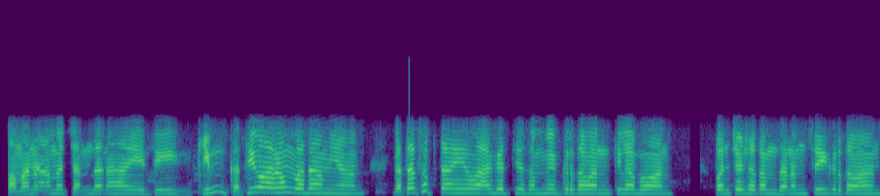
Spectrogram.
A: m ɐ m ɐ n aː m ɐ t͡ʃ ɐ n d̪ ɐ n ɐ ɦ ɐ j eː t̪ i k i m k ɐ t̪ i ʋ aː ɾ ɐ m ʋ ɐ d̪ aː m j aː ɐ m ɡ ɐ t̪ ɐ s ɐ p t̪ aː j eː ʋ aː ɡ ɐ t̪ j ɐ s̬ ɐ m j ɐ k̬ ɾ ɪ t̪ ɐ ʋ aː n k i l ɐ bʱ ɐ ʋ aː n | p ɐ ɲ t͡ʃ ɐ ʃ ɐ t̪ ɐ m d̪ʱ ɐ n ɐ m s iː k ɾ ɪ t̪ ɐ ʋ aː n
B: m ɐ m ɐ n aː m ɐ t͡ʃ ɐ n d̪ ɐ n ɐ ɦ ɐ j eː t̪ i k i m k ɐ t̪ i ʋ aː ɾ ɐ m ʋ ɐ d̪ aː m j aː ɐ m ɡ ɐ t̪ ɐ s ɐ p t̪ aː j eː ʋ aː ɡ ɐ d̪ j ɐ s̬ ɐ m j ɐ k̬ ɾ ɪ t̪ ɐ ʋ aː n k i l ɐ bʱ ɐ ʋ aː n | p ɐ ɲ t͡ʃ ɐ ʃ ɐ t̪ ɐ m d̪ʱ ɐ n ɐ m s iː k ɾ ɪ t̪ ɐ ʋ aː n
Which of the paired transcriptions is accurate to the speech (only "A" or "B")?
A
